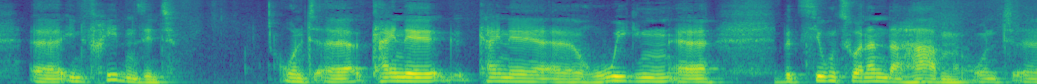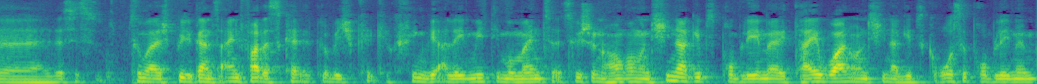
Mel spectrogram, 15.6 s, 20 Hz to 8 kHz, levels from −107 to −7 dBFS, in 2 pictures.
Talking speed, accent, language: 145 wpm, German, German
